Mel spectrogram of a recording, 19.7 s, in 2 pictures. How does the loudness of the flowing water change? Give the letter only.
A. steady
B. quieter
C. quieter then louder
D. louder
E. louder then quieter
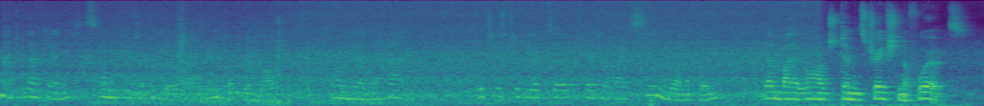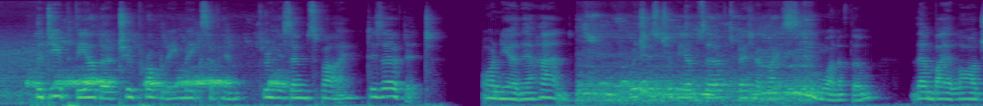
B.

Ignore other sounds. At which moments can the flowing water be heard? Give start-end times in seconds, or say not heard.
0.0-10.5.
